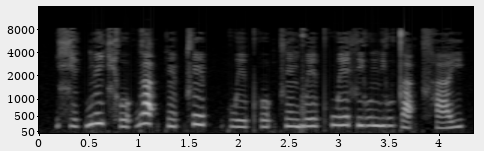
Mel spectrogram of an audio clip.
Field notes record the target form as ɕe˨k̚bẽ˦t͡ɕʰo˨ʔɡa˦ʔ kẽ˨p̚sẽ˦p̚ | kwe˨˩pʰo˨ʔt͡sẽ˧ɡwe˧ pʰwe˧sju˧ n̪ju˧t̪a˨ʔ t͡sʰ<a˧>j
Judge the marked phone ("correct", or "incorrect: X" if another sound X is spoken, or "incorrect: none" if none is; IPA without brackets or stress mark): incorrect: a˨˦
